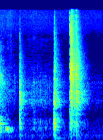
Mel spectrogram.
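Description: Three short, sharp scrapes and taps as a plastic bone folder is handled and rubbed against the paper-covered edge of a cardboard book. The last, about a second and a half in, is the loudest.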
